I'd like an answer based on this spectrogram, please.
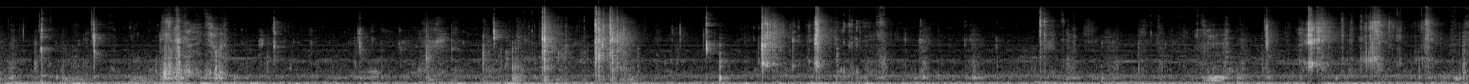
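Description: A man eating mutton curry and flatbread with his hands: irregular wet chewing, bites and lip smacks, over a faint steady hum.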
